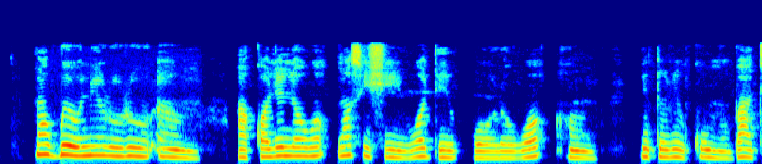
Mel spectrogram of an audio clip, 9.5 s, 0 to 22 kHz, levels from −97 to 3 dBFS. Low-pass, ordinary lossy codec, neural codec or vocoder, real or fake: 7.2 kHz; none; none; real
